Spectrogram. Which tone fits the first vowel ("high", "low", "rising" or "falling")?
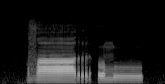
high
